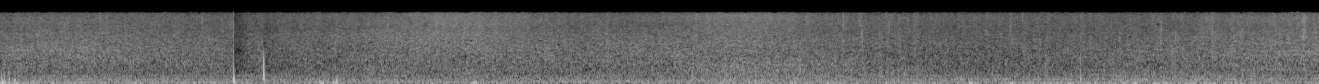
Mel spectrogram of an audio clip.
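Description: Steady hiss of heavy rain falling, with one sharp click a little over two seconds in.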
